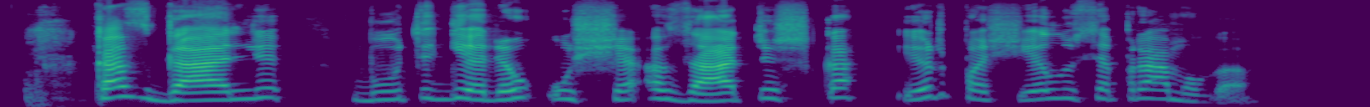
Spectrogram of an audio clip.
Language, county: Lithuanian, Šiauliai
